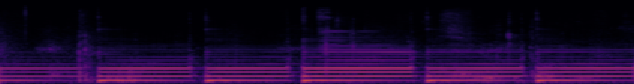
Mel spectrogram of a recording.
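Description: Acoustic guitar strumming the same chord over and over, about six strums at an even pace, each left to ring and fade before the next.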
